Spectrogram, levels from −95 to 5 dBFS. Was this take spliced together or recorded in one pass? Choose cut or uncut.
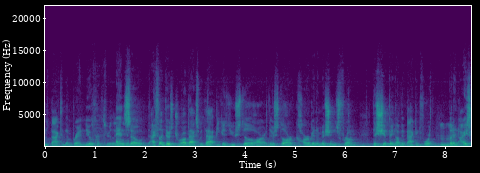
uncut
